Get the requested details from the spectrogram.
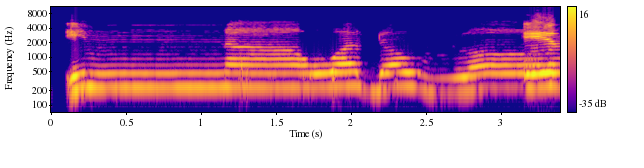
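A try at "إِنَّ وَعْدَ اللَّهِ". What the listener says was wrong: Innanya tidak panjang. Inna wa'dallah.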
